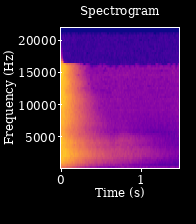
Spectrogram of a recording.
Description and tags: Clap at Two Church 2
Clapping in echoey spots to map the reverb. This means you can use it make your own convolution reverbs
spaces, room, convolution-reverb, impulse-response, bang, reflections, clap, reverb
